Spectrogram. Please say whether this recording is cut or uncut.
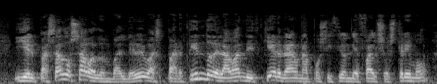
uncut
